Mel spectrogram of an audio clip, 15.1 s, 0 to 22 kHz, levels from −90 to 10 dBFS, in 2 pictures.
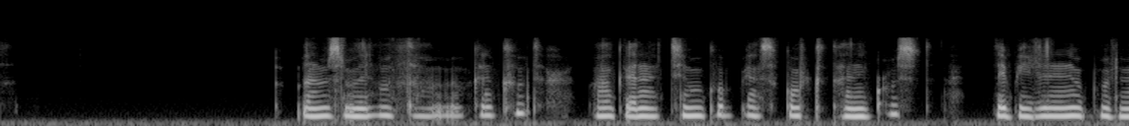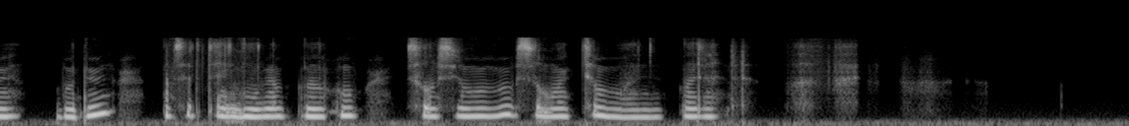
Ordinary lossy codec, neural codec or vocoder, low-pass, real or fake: MP3, 64 kbps; autoencoder, 22.05 kHz, a latent of 192 numbers a frame, VITS, trained on many speakers; 7.2 kHz; fake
